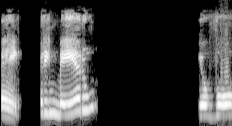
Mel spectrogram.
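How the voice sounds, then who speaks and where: Her voice high in pitch, a woman speaks with lively intonation in a dry, close sound with no echo. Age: 40s. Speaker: elderly caregiver. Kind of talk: live stream interview. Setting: online live stream.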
